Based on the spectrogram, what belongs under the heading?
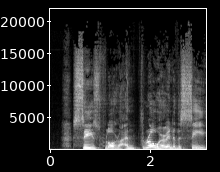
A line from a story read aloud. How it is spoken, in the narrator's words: cried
